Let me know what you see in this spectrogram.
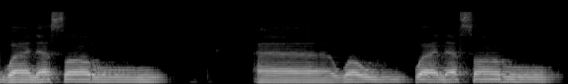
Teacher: Yeah, we have u with waw and sukoon, so that's a ru, but there's a little mud there, so we're going to elongate the ru to about 3 or 4 times, not more than 4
